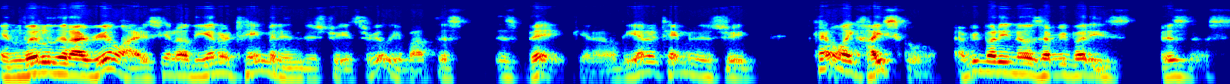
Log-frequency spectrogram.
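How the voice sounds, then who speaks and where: A somewhat breathy man talks at a fairly quick pace with lively intonation. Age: 60s. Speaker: actor and producer. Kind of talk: casual chat.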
